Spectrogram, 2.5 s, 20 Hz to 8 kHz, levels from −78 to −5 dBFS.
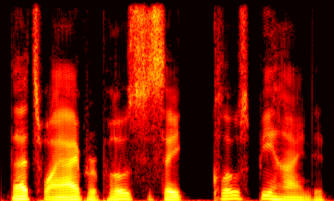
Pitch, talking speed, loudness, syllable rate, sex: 100 Hz, 240 wpm, -19 LUFS, 6.6 syllables/s, male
